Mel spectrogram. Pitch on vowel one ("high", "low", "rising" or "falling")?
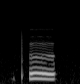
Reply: falling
